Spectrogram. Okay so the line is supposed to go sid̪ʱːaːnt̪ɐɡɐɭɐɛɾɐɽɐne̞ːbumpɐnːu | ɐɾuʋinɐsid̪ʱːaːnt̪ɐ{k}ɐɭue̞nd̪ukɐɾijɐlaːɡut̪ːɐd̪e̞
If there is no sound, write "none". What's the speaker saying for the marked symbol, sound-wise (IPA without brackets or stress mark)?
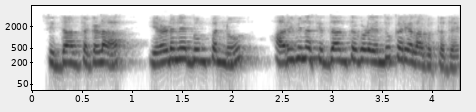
ɡ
